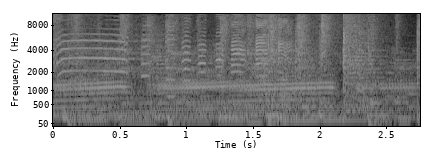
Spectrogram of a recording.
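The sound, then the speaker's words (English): Loud, revving motorbike engines roar for a few seconds, their pitch rising and falling as they race past, with a squealing edge and no voices. “They dressed in denim jackets and raced around on motorbikes.”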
